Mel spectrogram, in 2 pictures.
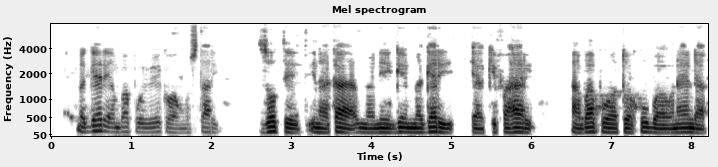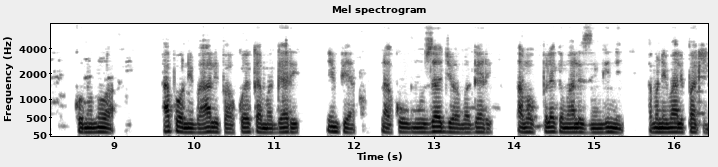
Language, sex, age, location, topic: Swahili, male, 25-35, Wajir, finance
